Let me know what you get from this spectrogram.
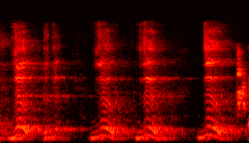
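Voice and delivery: fast-talking friend. Retold or imitated. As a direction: imitate rapid speech as "du, du, du". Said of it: "é um negócio assim".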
